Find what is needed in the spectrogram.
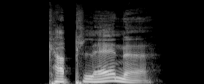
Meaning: nominative/accusative/genitive plural of Kaplan
- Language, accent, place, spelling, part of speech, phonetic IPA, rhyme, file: German, Germany, Berlin, Kapläne, noun, [kaˈplɛːnə], -ɛːnə, De-Kapläne.ogg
